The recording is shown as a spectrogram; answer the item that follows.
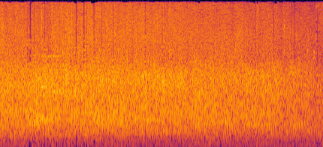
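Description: Audience applauding, the clapping slowly dying down toward the end.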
